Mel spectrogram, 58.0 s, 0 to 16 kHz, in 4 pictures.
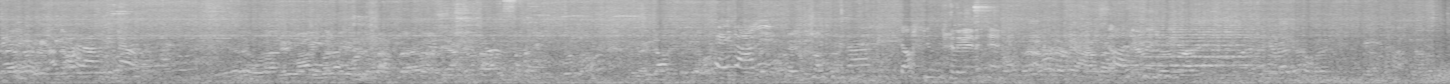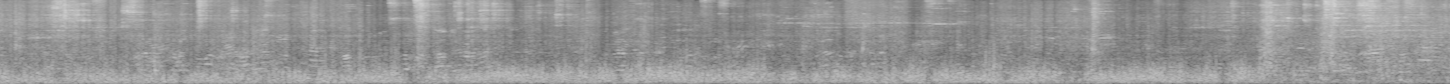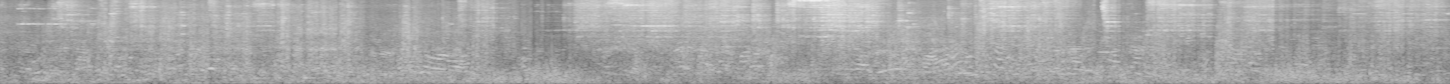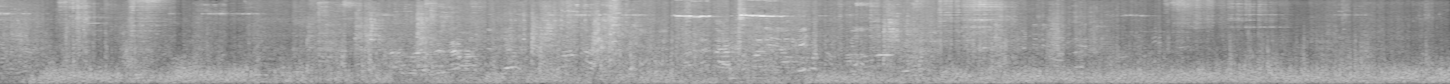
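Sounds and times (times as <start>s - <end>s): train engine and wheels rumbling: 0.0s - 58.0s.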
